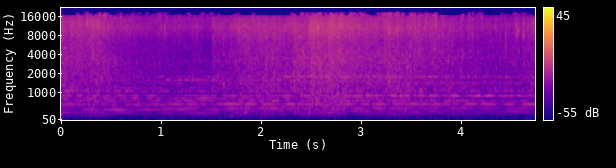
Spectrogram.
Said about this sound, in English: The sound of the mighty ocean presents itself as a deep roar and a low hissing and splashing. Waves have been crashing on this landscape for thousands of years.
